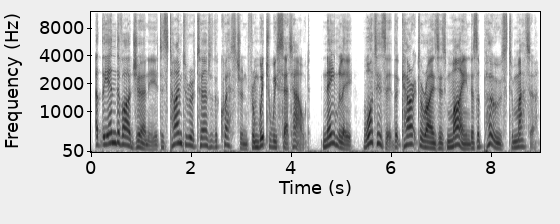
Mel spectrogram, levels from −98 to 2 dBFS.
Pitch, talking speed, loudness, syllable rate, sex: 155 Hz, 200 wpm, -20 LUFS, 5.0 syllables/s, male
